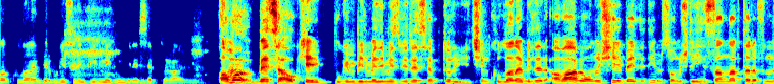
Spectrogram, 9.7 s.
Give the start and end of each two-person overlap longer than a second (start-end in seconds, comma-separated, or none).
none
